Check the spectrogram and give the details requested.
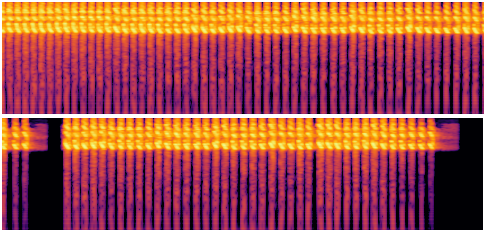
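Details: Clear tutor recording of a Javan prinia, tembakan from Cililin, used to train cage birds: a long high buzzy trill of rapid identical notes, a brief break, then another long trill.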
